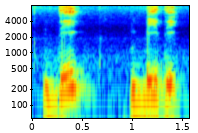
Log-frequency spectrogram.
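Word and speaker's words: দিগ্বিদিক: অর্থাৎ উচ্চারণ করতে হবে এরকম দিক বিদিক।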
